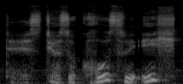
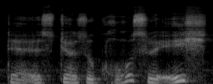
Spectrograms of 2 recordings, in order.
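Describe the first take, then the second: First: A hushed, breathy inner voice of the tiger; whispered thought. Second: A big bear wondering to himself; polar bear father's thought. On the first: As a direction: think it to yourself in awe. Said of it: "dachte er". (geflüsterter Gedanke) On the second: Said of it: "dachte auch Vater Eisbär". (tiefer, leiser Gedanke) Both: A narrator's reading.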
